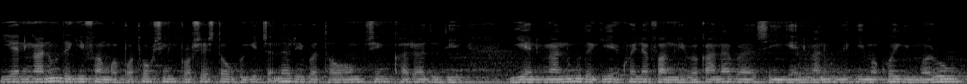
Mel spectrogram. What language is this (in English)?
Manipuri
